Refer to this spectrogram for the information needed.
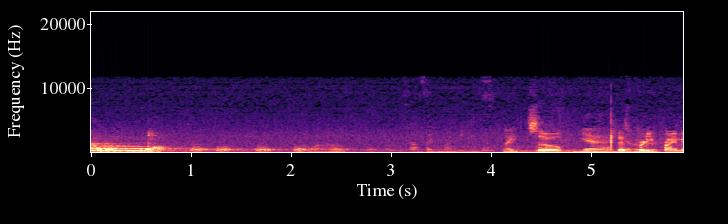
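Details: Barred Owl in the Northern California redwoods, called in; wild, monkey-like hooting with wavering trills and a decrescendo, sliding down in pitch and timbre and fading at the end; a man's voice murmurs faintly underneath.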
